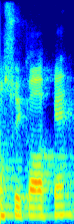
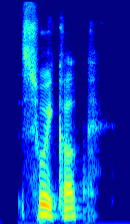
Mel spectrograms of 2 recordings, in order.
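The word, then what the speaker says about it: Suicoke: La giapponese però sarebbe Sui Coche. – Suikoke, sì, ma poi è una parola americana, quindi ti dirò. Ah, ok. Dobbiamo anche capire come pronunciano l'americano e i giapponesi, che è un po'... – Suikoke. – Sì, guarda, ognuno ha la sua pronuncia.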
